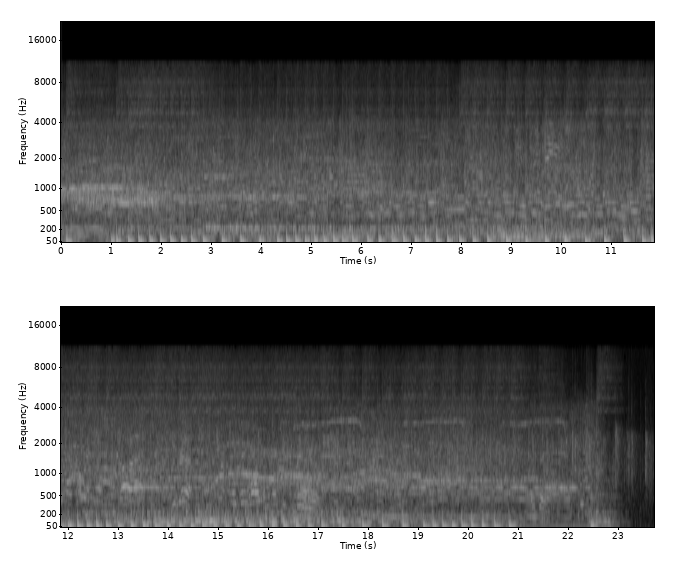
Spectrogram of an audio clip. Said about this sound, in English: It's a good crowd. You guys are excited.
